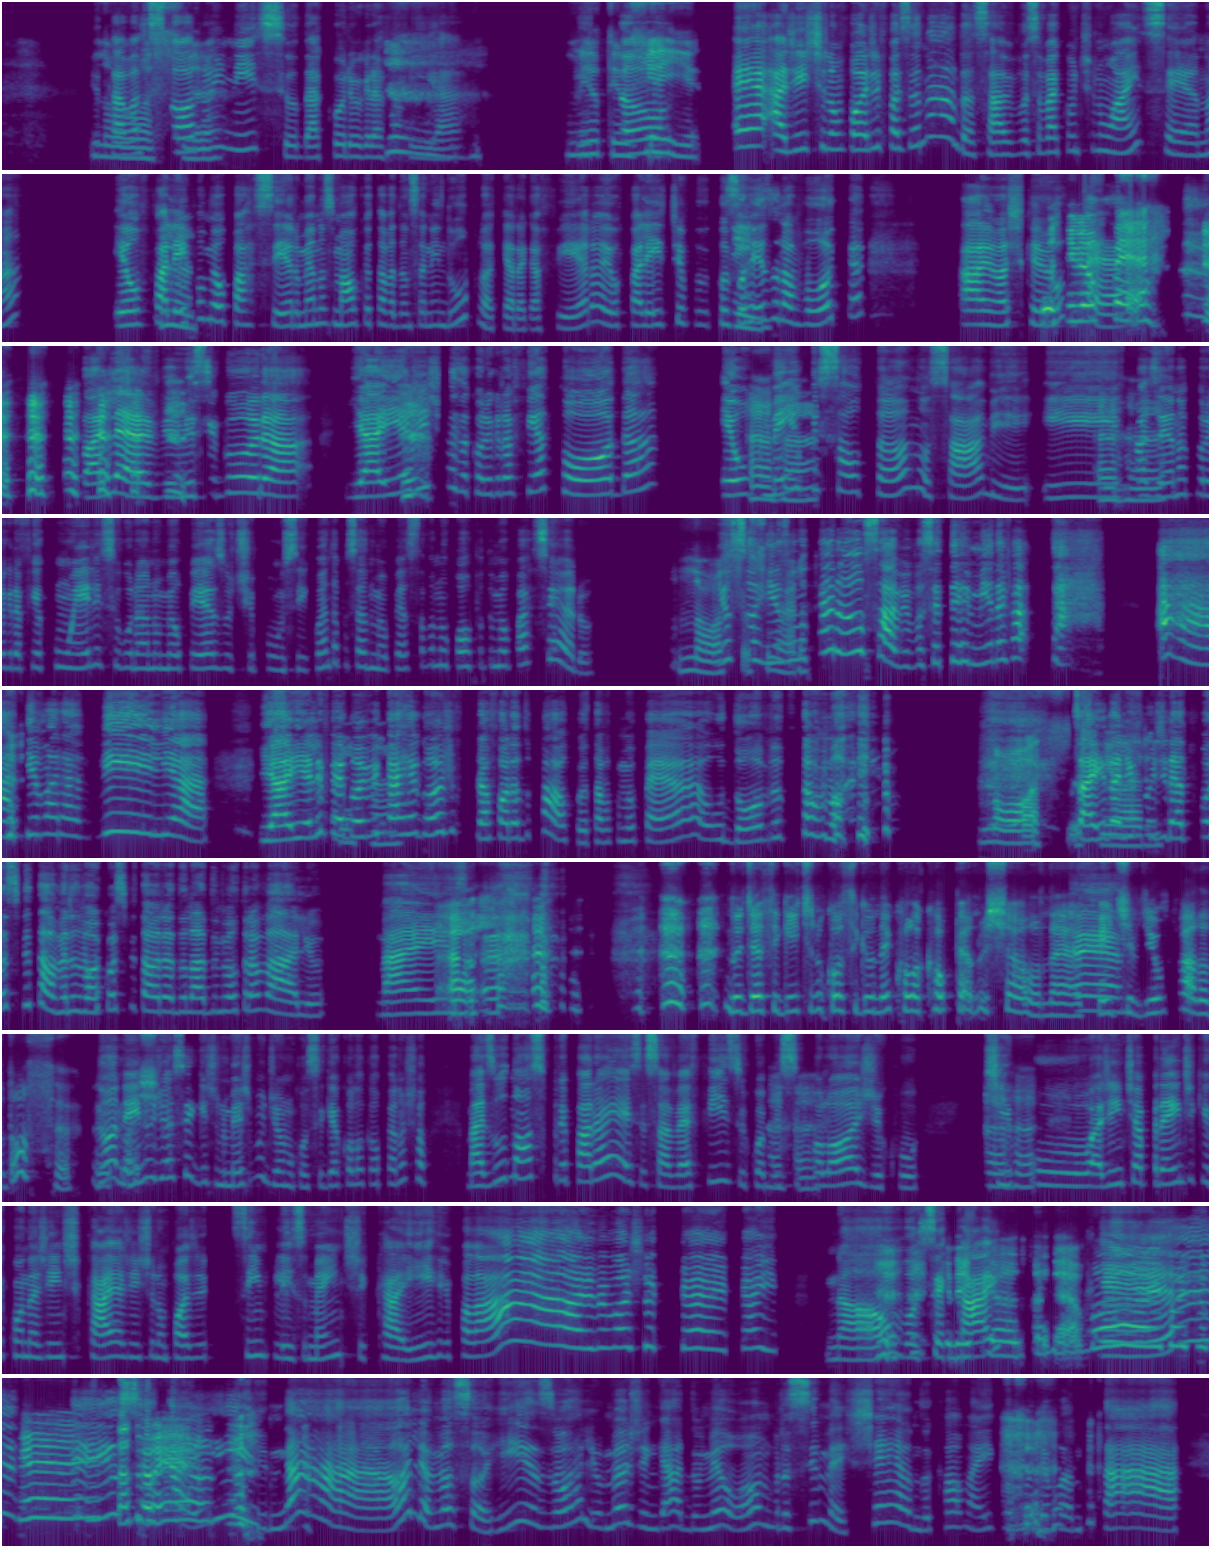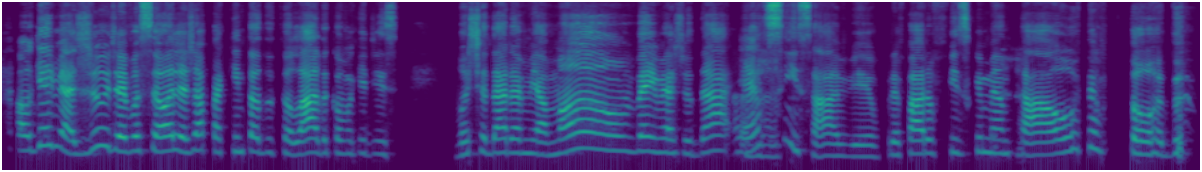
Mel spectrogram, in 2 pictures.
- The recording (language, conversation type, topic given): Portuguese, podcast, O que mais te chama a atenção na dança, seja numa festa ou numa aula?
- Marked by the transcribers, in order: gasp; put-on voice: "Torci meu pé"; chuckle; laugh; other noise; laughing while speaking: "tamanho"; laugh; chuckle; put-on voice: "Mãe! Machuquei! Tá doendo!"; chuckle; laugh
